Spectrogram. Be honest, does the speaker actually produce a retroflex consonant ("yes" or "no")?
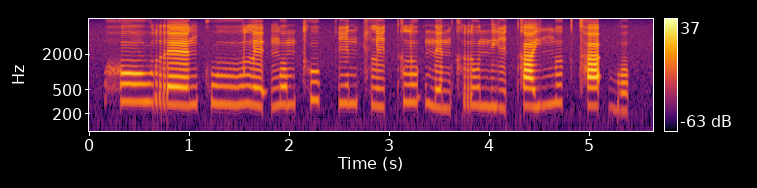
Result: no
